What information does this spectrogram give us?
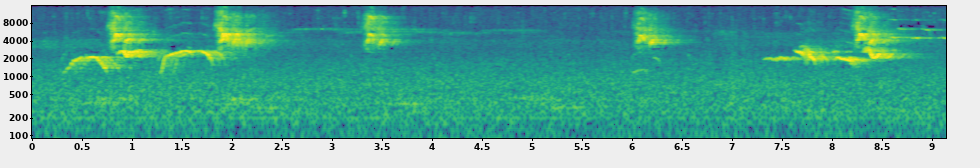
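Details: Woodland birds singing: two rising whistled notes near the start, then spaced bursts of sharp high chirps and a brief twittering phrase at the end, separated by quiet gaps.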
